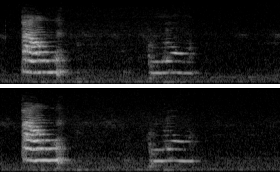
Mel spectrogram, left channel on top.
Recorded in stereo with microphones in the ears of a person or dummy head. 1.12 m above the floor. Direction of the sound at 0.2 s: 10° right (ahead or behind).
